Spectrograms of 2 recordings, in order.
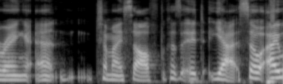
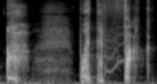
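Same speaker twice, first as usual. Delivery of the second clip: squeaky high, hushed disbelief; exasperated mutter; 8 dB quieter than usual. Retold or imitated. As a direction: mutter it to yourself in shock. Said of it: "I'm going".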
